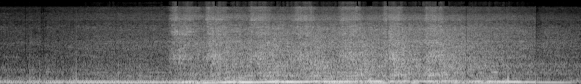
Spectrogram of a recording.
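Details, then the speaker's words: 1986 Chevy C10 with TBI fuel injection, injector pulse present, fuel pressure holding at 15 psi (spec 14-18): idle dips and surges unevenly then catches; idle stumble, injectors or fuel pressure regulator suspected. "All right, you see, it's starting to stumble."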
